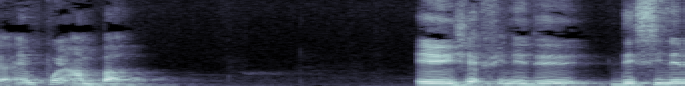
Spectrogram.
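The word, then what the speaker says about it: بَ: Pour prononcer cette lettre, on ferme la bouche et on délaisse les deux lèvres. La bouche est fermée d'abord. Ba.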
